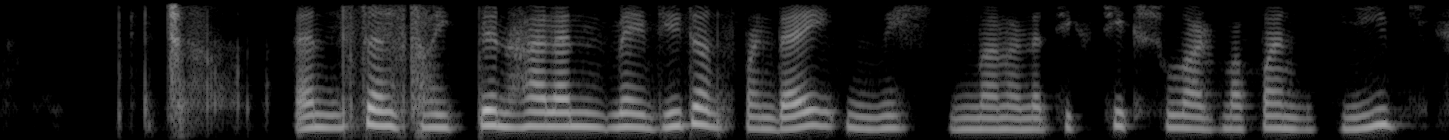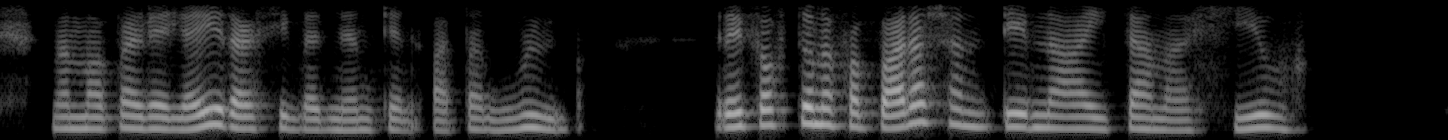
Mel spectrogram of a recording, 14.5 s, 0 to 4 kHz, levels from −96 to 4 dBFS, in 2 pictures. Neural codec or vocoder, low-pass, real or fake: codec, 16 kHz, 0.5 kbps, FunCodec, trained on LibriTTS, 25 frames a second; 3.6 kHz; fake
